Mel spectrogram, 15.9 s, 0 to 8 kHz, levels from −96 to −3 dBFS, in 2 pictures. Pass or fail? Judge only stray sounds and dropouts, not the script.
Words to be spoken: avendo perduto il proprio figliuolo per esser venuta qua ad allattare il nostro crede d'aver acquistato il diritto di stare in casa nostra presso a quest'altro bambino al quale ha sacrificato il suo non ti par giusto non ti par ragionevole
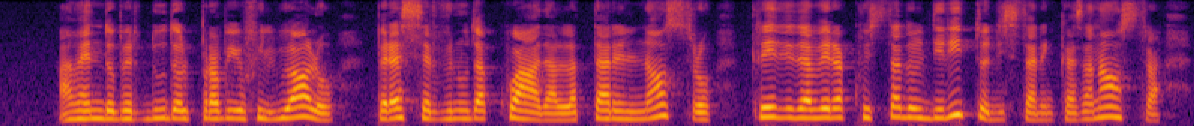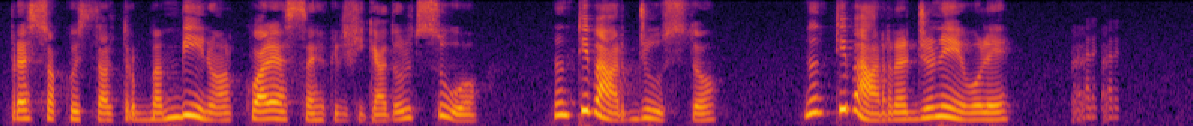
fail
